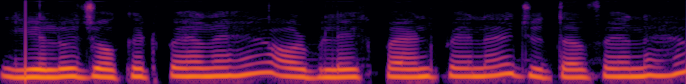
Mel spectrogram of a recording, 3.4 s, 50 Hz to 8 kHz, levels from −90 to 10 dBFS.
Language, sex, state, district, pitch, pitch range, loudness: Hindi, female, Bihar, Gopalganj, 245 Hz, 230-255 Hz, -27 LUFS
